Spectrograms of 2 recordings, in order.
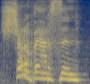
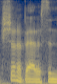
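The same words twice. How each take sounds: First: High-pitched mock scolding; teasing. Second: Said in the usual way. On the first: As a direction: playfully shush an excited student. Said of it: "teasing her".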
